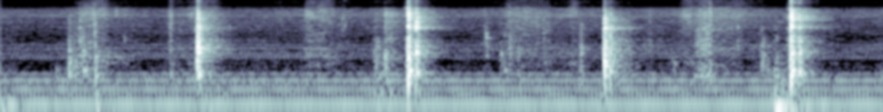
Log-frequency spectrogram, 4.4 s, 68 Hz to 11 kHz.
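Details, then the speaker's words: Makita HM1202C demolition hammer, switched off and tipped back and forth: loose clunk about once a second as the striker slides and knocks inside; suspected no grease or worn striker and piston O-rings, not confirmed. "Hear that there rattling back and forth. That's the wit just dropping back and forth. There's either no grease or the O-rings in that striking striker and piston have actually worn out completely."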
